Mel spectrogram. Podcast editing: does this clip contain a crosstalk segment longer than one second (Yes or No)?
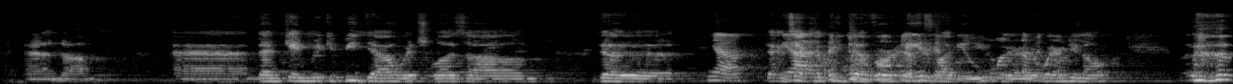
Yes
